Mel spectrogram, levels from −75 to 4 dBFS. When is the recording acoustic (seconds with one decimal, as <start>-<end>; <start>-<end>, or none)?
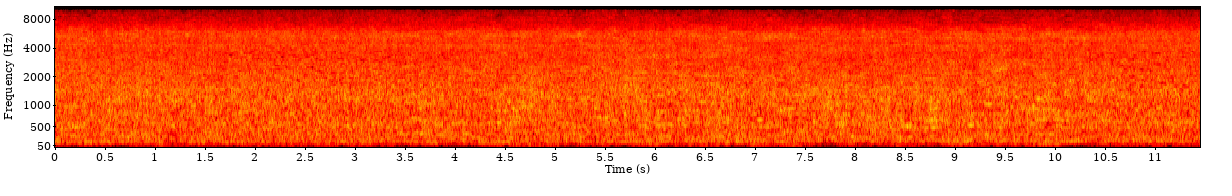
1.7-3.4; 10.5-11.5

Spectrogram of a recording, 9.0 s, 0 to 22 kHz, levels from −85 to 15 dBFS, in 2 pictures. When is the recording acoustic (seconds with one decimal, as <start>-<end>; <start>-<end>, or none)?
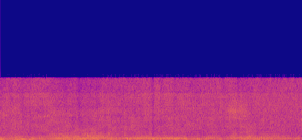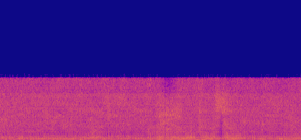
4.0-4.9

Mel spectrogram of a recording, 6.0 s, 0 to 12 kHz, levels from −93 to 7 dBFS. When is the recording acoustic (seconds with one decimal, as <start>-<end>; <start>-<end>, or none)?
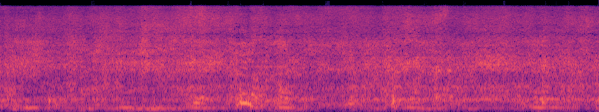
none

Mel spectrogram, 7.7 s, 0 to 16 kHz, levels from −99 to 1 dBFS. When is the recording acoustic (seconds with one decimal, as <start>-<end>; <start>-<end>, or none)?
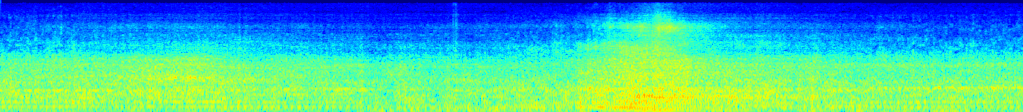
0.0-0.6; 3.8-4.5; 6.5-7.7

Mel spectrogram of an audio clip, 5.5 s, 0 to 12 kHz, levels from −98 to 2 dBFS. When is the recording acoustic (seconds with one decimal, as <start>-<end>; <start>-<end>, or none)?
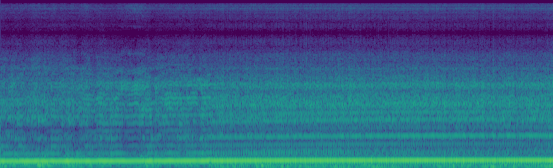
2.1-5.5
